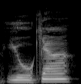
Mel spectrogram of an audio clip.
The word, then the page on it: yugyañ: Apatani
